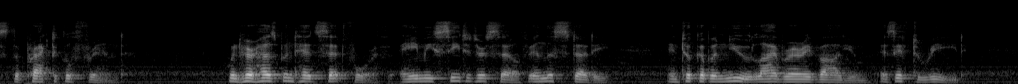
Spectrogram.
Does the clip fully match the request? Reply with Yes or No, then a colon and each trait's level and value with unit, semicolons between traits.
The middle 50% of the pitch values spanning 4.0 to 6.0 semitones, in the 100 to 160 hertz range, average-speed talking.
No: average, 3.5 semitones; low, 135 Hz; average, 155 wpm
